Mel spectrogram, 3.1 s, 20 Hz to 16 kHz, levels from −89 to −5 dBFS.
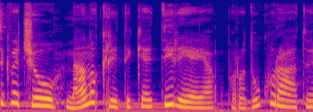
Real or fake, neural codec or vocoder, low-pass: real; none; 14.4 kHz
